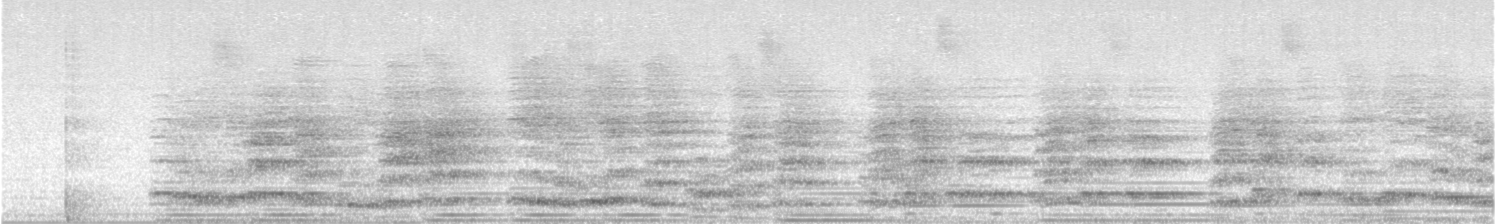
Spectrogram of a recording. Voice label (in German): Mundart Gottesdienst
